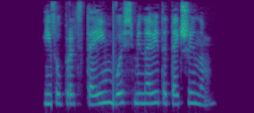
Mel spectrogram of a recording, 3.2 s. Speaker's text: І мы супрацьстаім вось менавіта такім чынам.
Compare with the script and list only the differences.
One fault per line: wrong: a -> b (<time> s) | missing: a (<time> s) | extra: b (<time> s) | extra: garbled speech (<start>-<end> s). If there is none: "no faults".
missing: мы (0.6 s)
missing: такім (2.2 s)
